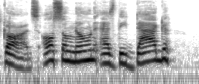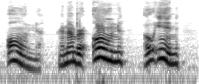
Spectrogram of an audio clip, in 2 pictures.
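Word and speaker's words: Dagon: also known as the dag own a number own Oh in in ancient languages means of thee right so the dog own da G is pronounced just like the animal dog okay aaaghh the dog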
